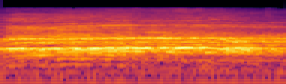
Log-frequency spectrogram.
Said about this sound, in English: I like the cheering over here, you know.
